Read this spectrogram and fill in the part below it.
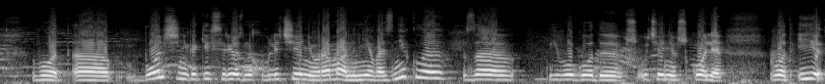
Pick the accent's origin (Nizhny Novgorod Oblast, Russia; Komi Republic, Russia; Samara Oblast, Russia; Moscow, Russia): Samara Oblast, Russia; Samara; мы из Самары.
